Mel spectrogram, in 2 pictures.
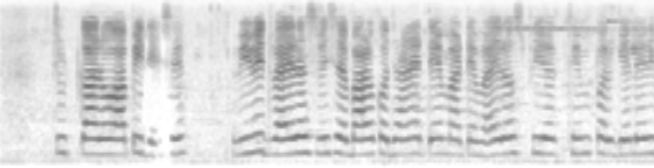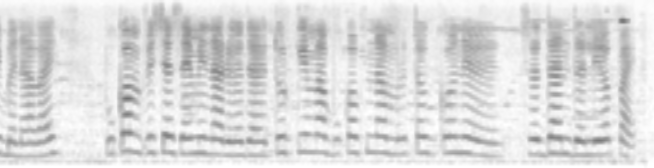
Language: Gujarati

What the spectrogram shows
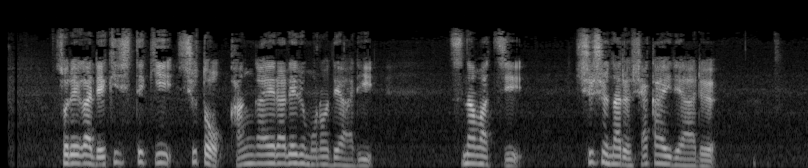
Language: Japanese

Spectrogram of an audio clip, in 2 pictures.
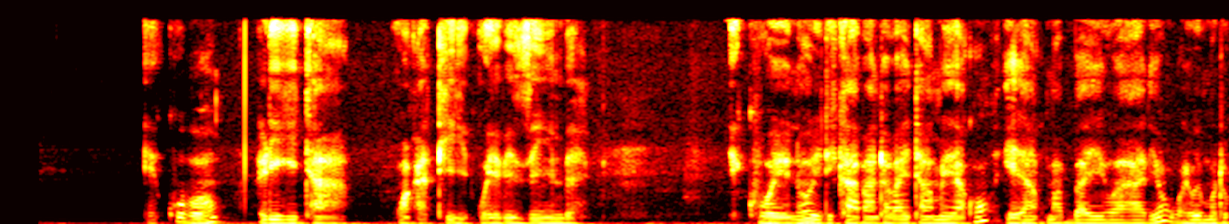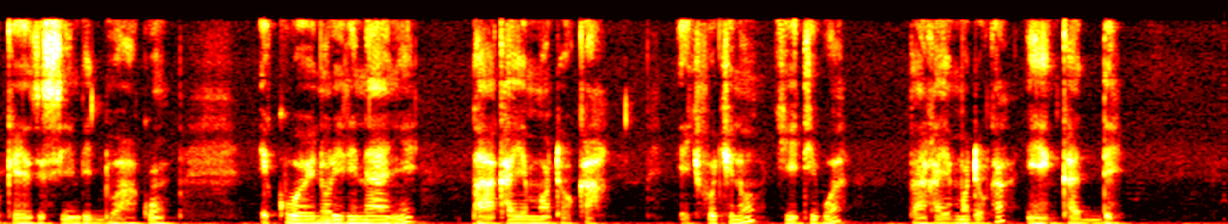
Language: Ganda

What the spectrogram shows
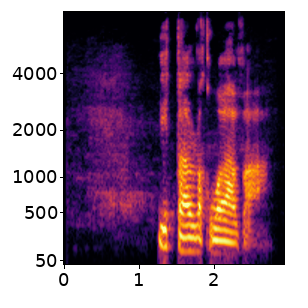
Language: Kabyle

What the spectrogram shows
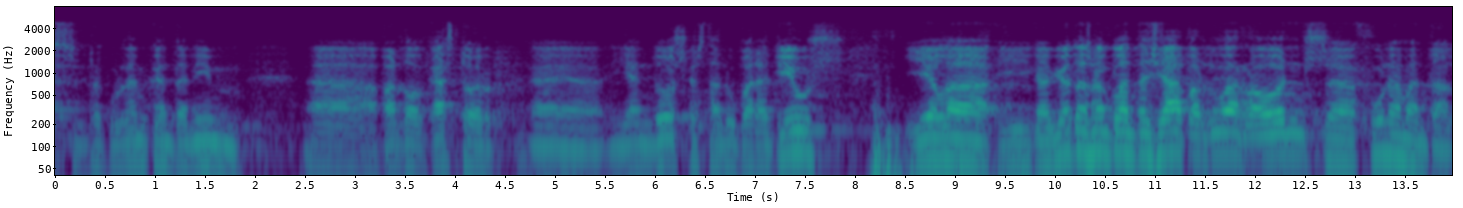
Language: Catalan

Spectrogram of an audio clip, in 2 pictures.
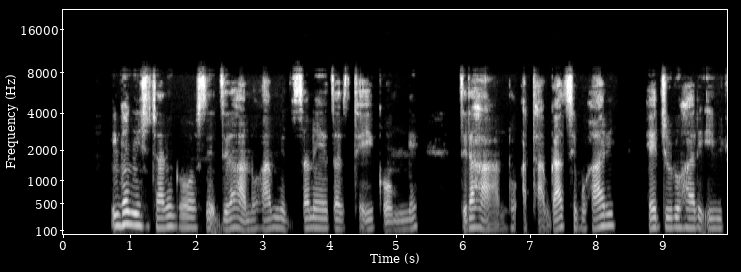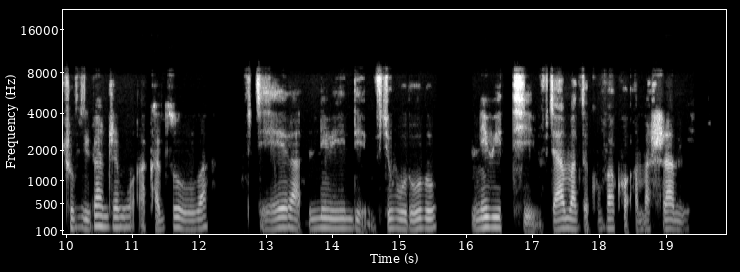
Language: Rundi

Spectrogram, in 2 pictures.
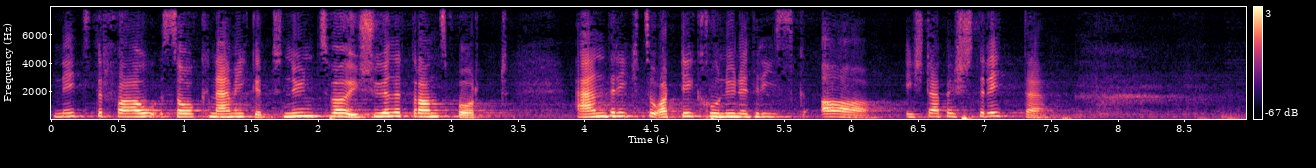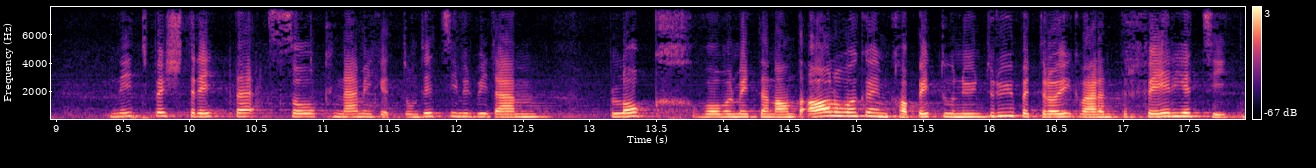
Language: Swiss German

